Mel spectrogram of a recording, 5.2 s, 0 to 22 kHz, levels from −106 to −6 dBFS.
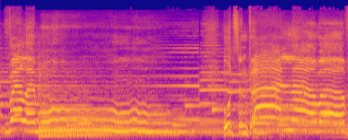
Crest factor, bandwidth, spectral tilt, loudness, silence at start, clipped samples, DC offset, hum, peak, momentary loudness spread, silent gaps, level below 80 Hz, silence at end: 14 dB; 18 kHz; -3.5 dB/octave; -19 LUFS; 0 s; under 0.1%; under 0.1%; none; -4 dBFS; 8 LU; none; -64 dBFS; 0 s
